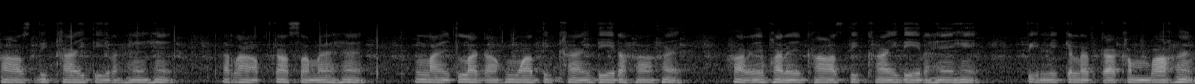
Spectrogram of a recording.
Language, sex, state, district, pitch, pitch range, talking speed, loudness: Hindi, male, Maharashtra, Dhule, 105 Hz, 100-110 Hz, 135 wpm, -32 LUFS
